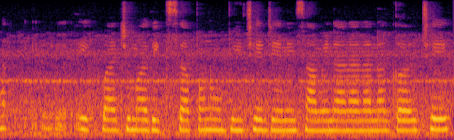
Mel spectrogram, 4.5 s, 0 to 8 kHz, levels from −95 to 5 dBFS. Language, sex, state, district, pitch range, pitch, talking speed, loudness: Gujarati, female, Maharashtra, Mumbai Suburban, 215-225 Hz, 220 Hz, 160 wpm, -15 LUFS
